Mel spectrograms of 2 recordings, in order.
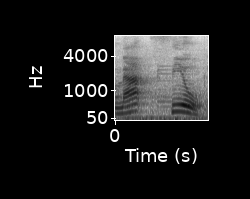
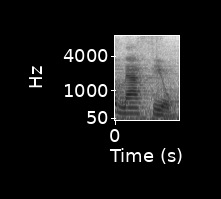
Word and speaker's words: Matthew: Então, Matthew, e não Matthew. Não com F, mas com TH.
